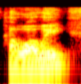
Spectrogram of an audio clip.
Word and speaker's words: Huawei: Nigeria offer offers and that is hawei I can never pronounce that company properly I'm sorry but it's Huawei now um just six or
